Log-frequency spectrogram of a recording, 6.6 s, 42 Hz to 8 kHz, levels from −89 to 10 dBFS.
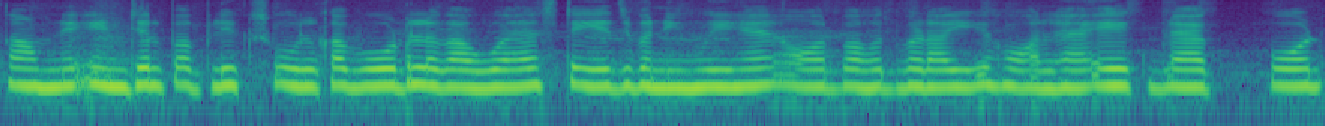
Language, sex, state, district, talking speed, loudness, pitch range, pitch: Hindi, female, Punjab, Pathankot, 210 wpm, -13 LUFS, 220-235 Hz, 225 Hz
